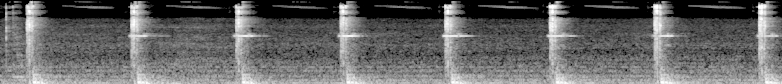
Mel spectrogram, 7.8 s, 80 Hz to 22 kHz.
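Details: Regular sharp clicks with a brief high beep, about 57 a minute, from a laser hair removal device firing pulses during a laser hair removal treatment.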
